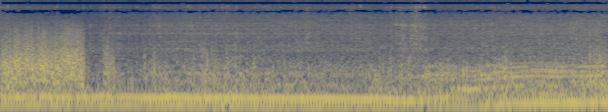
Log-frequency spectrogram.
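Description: Off-road vehicle engine running steadily while driving over a dirt track, with wind and tyre noise. A louder rushing noise dies down about a second in.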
